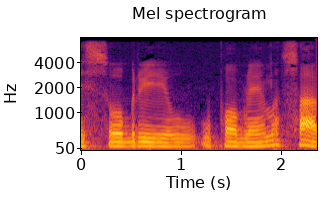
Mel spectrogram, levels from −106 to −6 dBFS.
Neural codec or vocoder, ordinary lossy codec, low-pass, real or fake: none; none; 7.2 kHz; real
